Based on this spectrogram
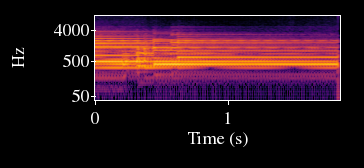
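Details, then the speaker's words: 1960s Selmer Little Giant valve amp (EL84 class A, ECC83-type preamp, EZ81 rectifier): held guitar chord comes through thick, heavy, steady distortion with no crackle or hum; breaks up with any signal, as apparently intended; normal overdrive. "it distorts like crazy and i think that's probably what it was supposed to sound like"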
